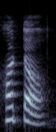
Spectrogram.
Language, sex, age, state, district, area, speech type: Odia, female, 18-30, Odisha, Kalahandi, rural, read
